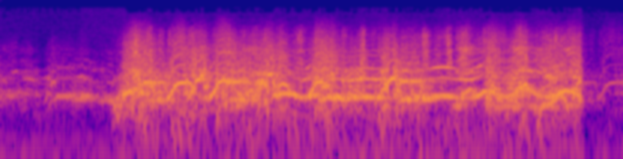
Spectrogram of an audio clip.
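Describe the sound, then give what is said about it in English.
A dog barks and yowls loudly for about three seconds, its overlapping, wavering cries running together almost continuously with no talking, then stopping abruptly. “We're surrounded. My dog, though.”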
